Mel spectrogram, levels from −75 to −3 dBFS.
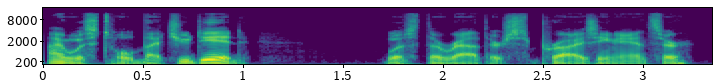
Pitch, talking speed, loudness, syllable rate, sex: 85 Hz, 195 wpm, -19 LUFS, 5.8 syllables/s, male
